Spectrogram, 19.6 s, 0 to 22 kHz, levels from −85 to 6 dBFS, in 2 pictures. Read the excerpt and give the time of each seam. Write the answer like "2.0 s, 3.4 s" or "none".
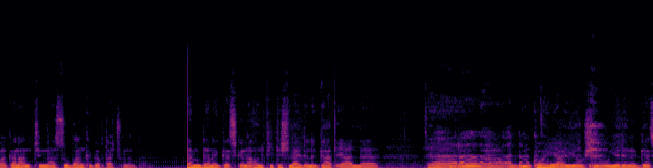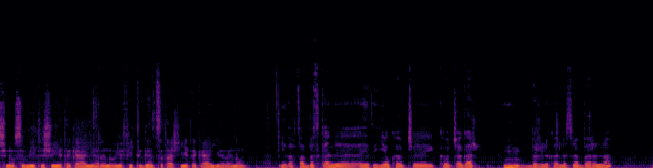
2.8 s, 13.6 s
